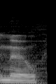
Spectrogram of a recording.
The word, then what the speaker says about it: Mu: I'm going to pronounce it Mu. You can pronounce it Mew if you want to.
